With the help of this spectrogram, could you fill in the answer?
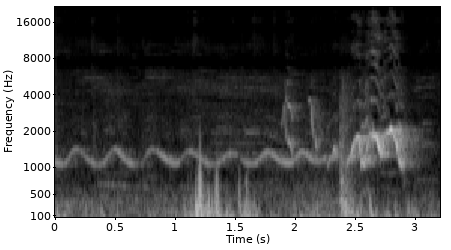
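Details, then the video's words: Black-naped oriole (kepodang) in active song: a long, steady, wavering whistle runs for two seconds, then a burst of harsh, fluty, tangled notes closes the phrase. A few soft knocks and low background noise. "Burung kepodang yang gacor"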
